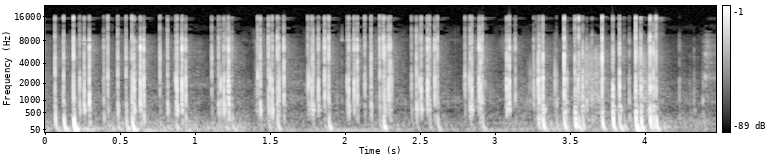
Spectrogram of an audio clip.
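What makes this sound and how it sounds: A handheld iPhone in a clear plastic case has long acrylic nails tapping and lightly scratching on its camera area and case. The result is a rapid run of about sixteen sharp, bright clicks with quick decay and faint scratchy texture between them.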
